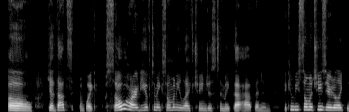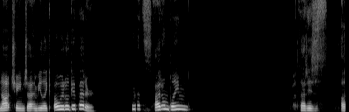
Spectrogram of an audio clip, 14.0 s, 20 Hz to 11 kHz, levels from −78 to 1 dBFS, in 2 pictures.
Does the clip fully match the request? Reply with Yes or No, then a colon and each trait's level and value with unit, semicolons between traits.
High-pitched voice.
Yes: high, 240 Hz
